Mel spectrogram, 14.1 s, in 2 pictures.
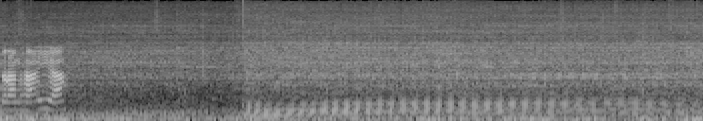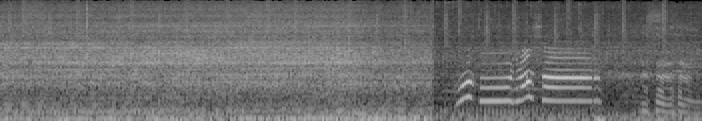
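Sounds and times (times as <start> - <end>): motorcycle engine running: 2.4 - 11.4.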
